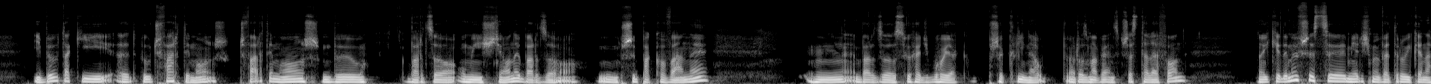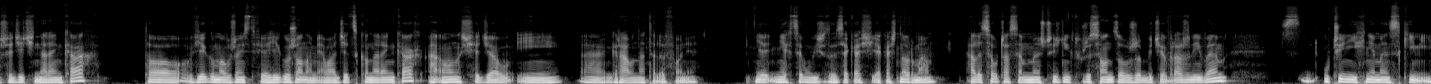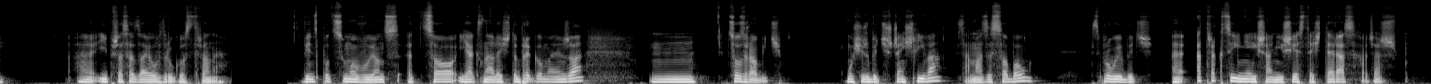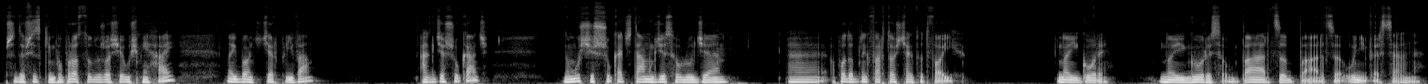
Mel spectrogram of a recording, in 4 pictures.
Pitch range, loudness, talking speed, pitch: 105-125 Hz, -15 LUFS, 145 wpm, 110 Hz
